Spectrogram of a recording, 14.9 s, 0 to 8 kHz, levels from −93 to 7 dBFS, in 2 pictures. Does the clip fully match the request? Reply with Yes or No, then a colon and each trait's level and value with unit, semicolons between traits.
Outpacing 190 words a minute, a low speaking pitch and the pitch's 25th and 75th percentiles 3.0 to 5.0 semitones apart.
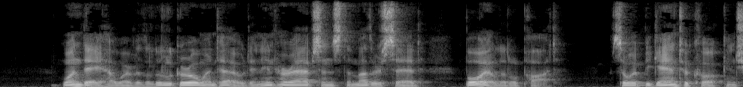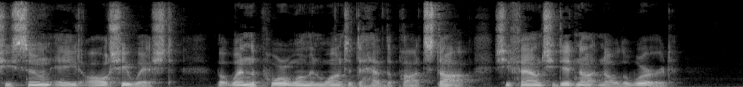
Yes: average, 200 wpm; low, 100 Hz; average, 4.3 semitones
